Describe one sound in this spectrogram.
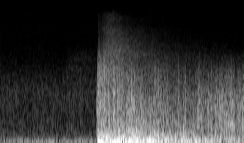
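Wind roars loudly across open sand.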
